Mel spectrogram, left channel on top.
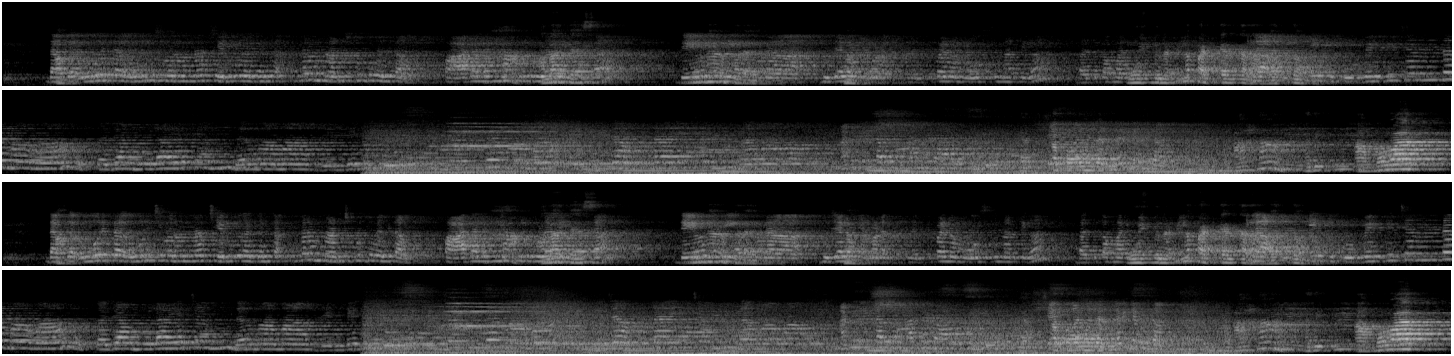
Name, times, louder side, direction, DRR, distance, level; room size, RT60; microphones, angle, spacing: voice 1, 0.4-4.1 4.4-6.1 6.8-10.5 10.7-11.9 12.4-24.5 24.9-26.1 27.2-28.2, right 1 dB, 60° right, -6 dB, 3.2 m, -34 dB
voice 2, 4.9-5.8 6.9-7.6 8.4-8.5 11.2-13.0 24.7-25.6 26.8-27.7 28.0-28.6, right 1 dB, ahead, -5 dB, 1.4 m, -30 dB
sound 1, 18.1-26.8, right 2 dB, 85° right, 1.4 m, -34 dB
30.0 x 10.5 x 2.6 m, 2.5 s
head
